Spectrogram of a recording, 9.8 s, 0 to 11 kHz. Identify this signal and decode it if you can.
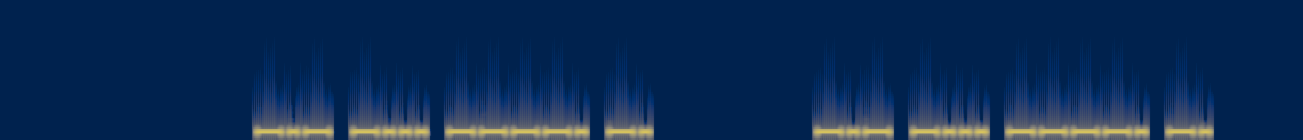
Morse code, heard as a keyed tone, about 20 wpm, 700 Hz. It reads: KB9N KB9N
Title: USA Call Signs - 4 Characters - Repeated 2x - 20wpm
